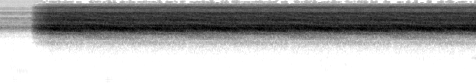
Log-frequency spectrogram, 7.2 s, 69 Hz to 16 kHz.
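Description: Steady steam hiss from a GWR 16XX pannier tank's sound file on an ESU LokSound 5 DCC decoder, played through the model's small factory-fitted speaker. It cuts in suddenly about half a second in and holds steady and loud with the locomotive standing still.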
